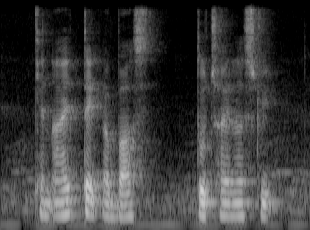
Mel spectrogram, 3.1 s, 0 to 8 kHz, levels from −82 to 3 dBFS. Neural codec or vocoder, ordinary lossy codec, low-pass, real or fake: none; none; 7.2 kHz; real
